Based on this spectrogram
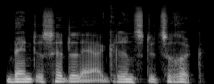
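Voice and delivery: usual speaking voice

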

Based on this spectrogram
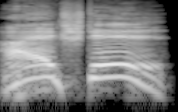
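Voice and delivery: loud, high-pitched order from a heavy guard; barked command. A narrator's reading. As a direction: bark an order at a prisoner. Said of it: "befahl einer der beiden Überschweren". (lauter, herrischer Befehl)

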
